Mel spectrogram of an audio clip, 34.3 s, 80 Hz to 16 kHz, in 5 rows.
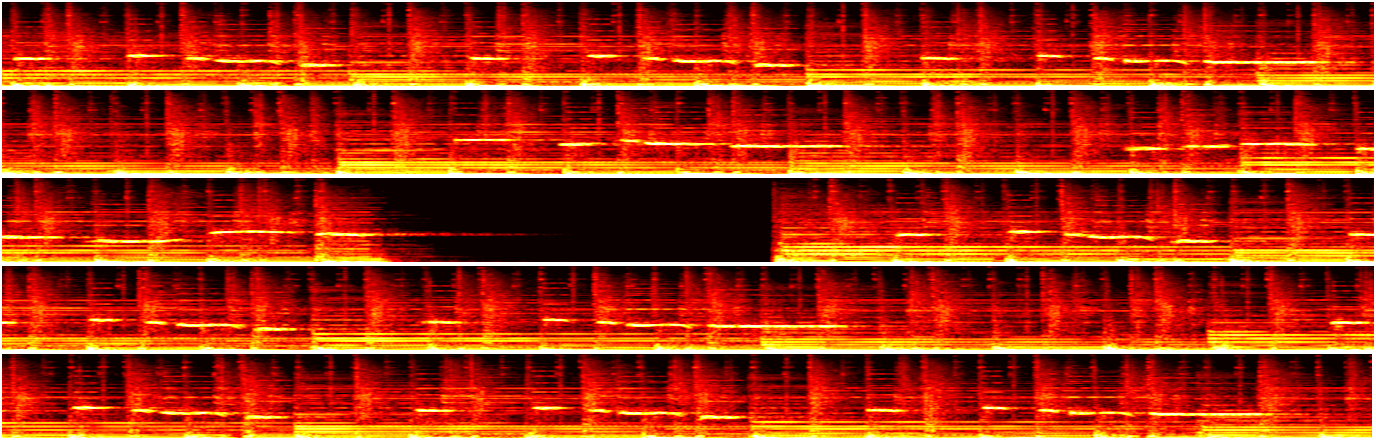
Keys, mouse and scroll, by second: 2.1 click, 11.2 click, 19.6-24.3 scroll down 1, 27.7-34.2 drag.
